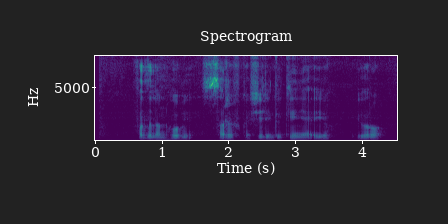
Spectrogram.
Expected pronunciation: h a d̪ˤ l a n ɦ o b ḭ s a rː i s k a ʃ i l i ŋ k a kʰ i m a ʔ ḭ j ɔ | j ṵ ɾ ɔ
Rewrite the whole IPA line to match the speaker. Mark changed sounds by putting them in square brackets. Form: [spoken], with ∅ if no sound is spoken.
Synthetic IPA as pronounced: [f] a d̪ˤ l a n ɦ o b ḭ s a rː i [f] k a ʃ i l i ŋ k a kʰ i [ɲ] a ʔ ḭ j ɔ | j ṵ ɾ ɔ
